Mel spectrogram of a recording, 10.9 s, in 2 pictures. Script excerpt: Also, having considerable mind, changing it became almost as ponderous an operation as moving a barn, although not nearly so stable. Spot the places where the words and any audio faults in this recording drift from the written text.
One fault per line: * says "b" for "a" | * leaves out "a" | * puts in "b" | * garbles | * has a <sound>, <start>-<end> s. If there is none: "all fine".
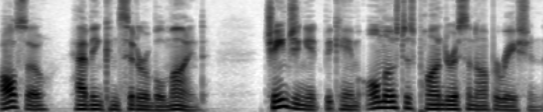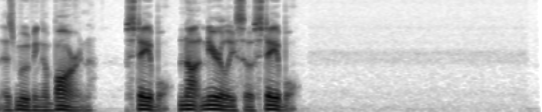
* says "stable" for "although"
